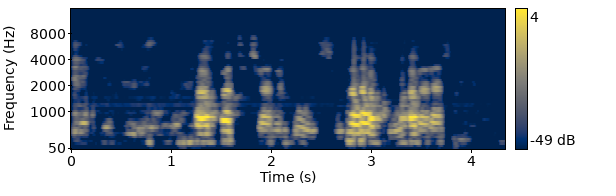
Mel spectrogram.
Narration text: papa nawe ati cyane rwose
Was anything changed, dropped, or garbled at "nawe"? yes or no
yes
